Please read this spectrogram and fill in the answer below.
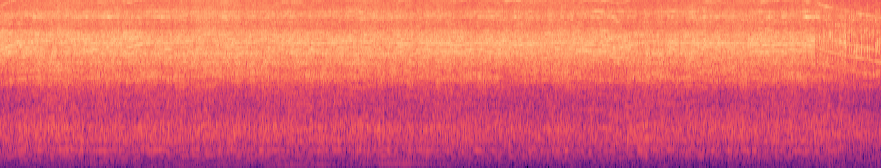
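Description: Angle grinder with a wire-wheel brush running steadily at full speed against the back face of a wheel spacer, scrubbing it clean to a flat surface. The whine winds down in pitch near the end.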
